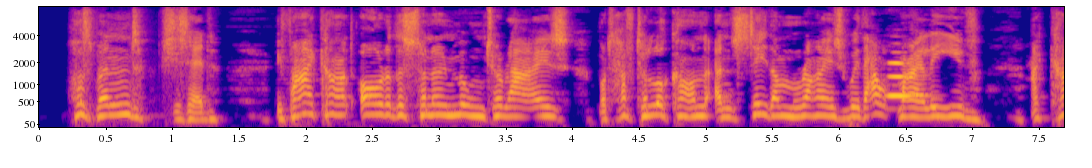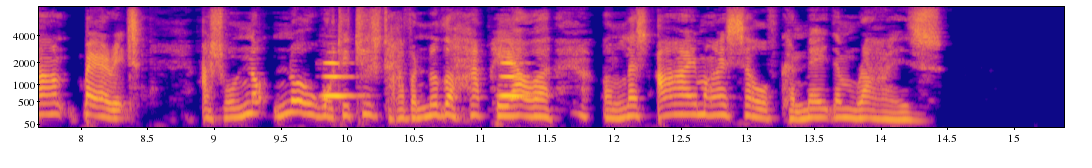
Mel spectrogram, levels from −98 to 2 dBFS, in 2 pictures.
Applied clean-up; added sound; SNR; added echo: classical method Wiener filter.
